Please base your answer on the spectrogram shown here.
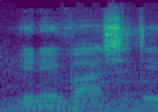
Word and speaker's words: university: a red a university university begins with a consonant sound here as in you we use and with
